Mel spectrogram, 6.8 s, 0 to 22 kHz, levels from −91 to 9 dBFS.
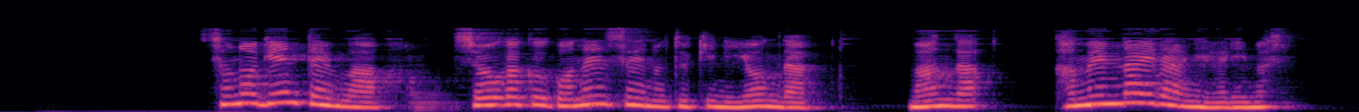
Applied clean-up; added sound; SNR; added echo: neural mask model DeepFilterNet 3.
